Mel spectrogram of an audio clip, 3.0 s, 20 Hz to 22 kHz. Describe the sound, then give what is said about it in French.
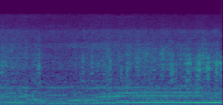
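A 4x4 engine roars steadily, with a continuous low hum and rising, whining revs as its wheels spin for grip on a snowy road while reversing, loud and sustained throughout. “Ça patine. Marche arrière, mais bon, ça va le faire.”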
